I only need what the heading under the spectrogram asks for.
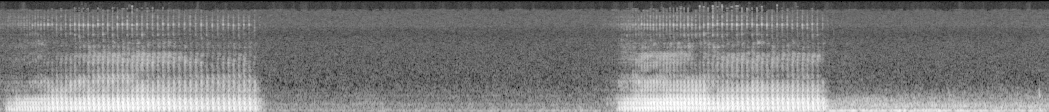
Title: Polski Owczarek Podhalanski is snoring.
